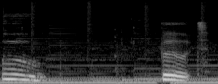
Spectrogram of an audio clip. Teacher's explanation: The double O in boot is a long oo sound.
